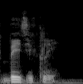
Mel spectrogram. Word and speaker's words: basically: Se scrie, de exemplu, basically, basically. Și când îl pronunți, zici basically. Al doilea A nu este pronunțat.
